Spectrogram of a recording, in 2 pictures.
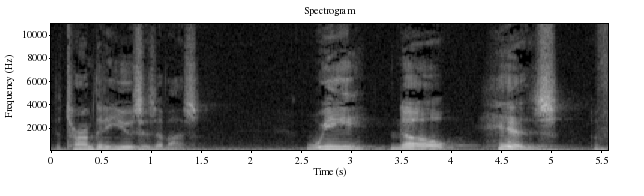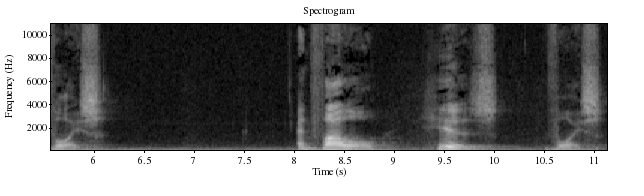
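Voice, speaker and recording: A man's voice: on the high side, lively intonation, drawn-out words, pauses often, breathy edge. A man preaching a sermon in an earnest, emphatic way, repeating his points.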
